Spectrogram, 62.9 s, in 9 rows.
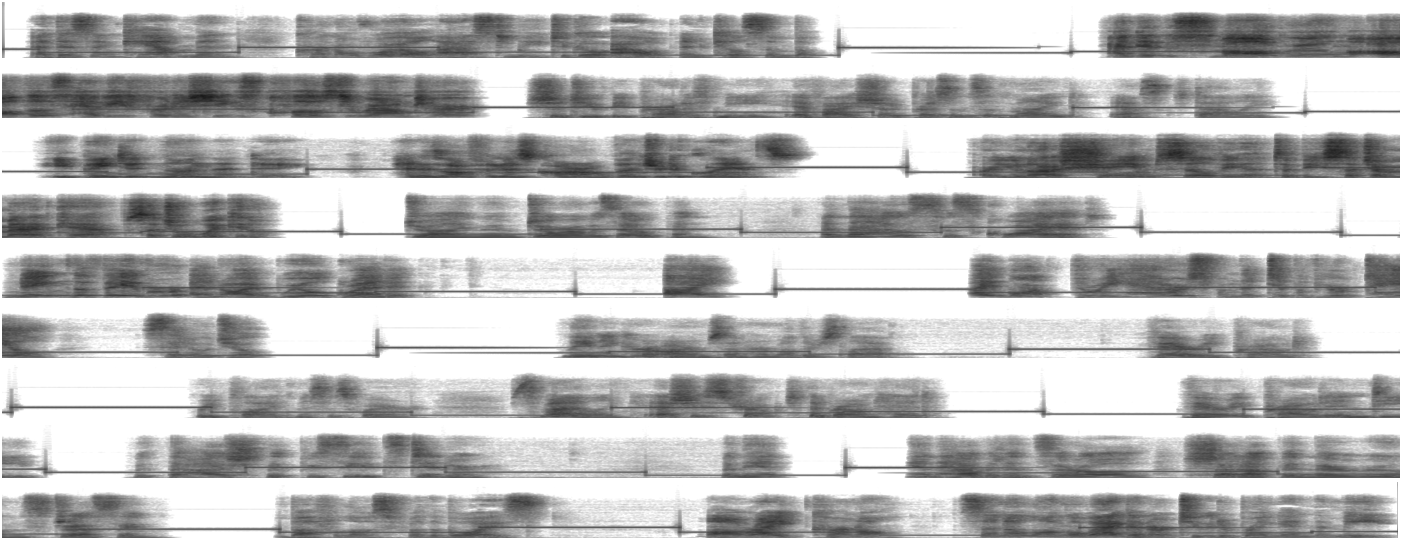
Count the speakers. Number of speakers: seven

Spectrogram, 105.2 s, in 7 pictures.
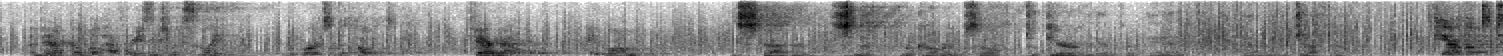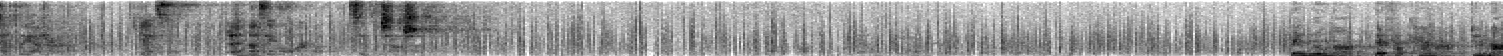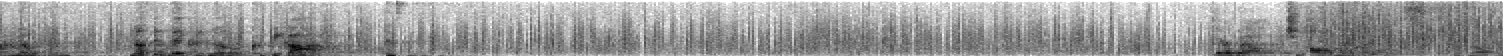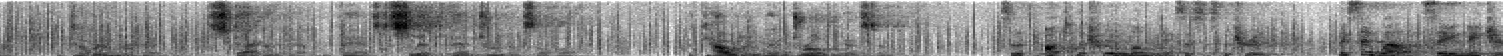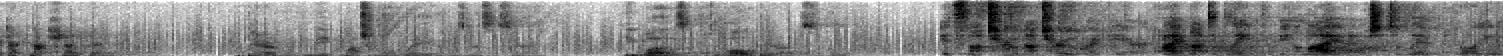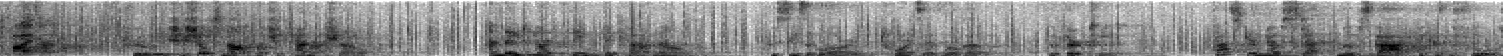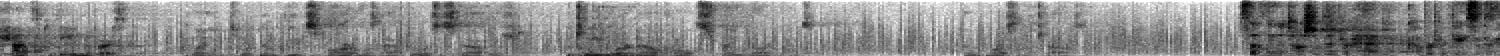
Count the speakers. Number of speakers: five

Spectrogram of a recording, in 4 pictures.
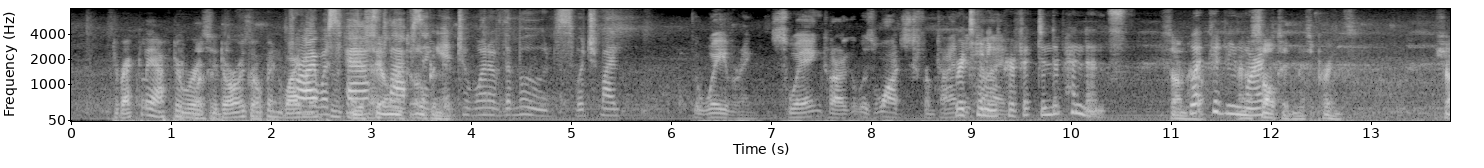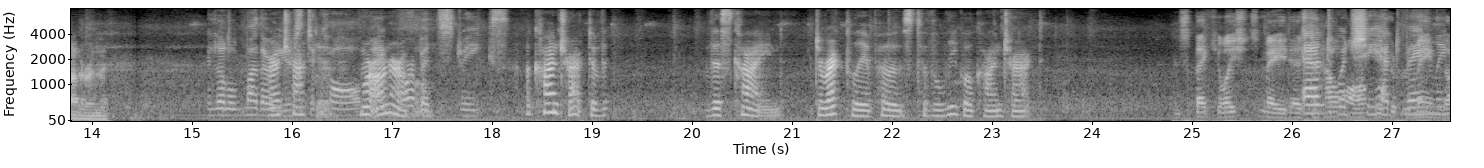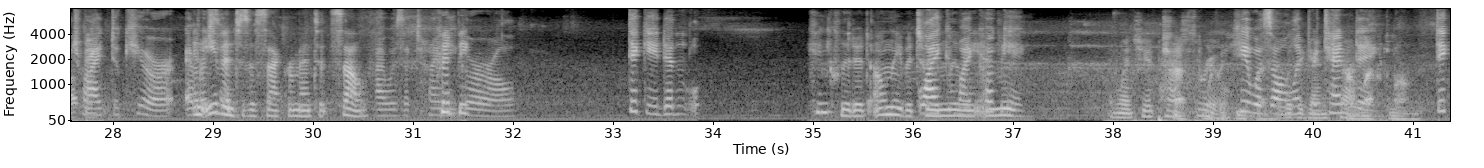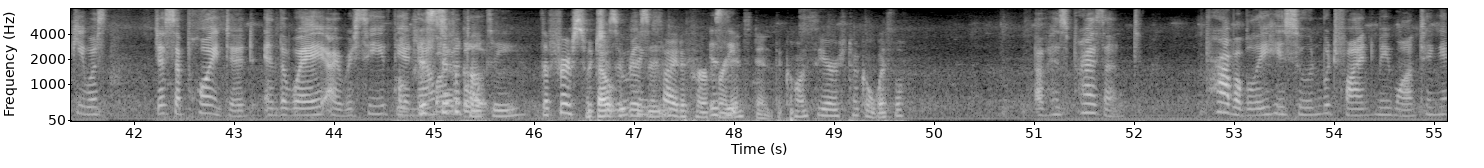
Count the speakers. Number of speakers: five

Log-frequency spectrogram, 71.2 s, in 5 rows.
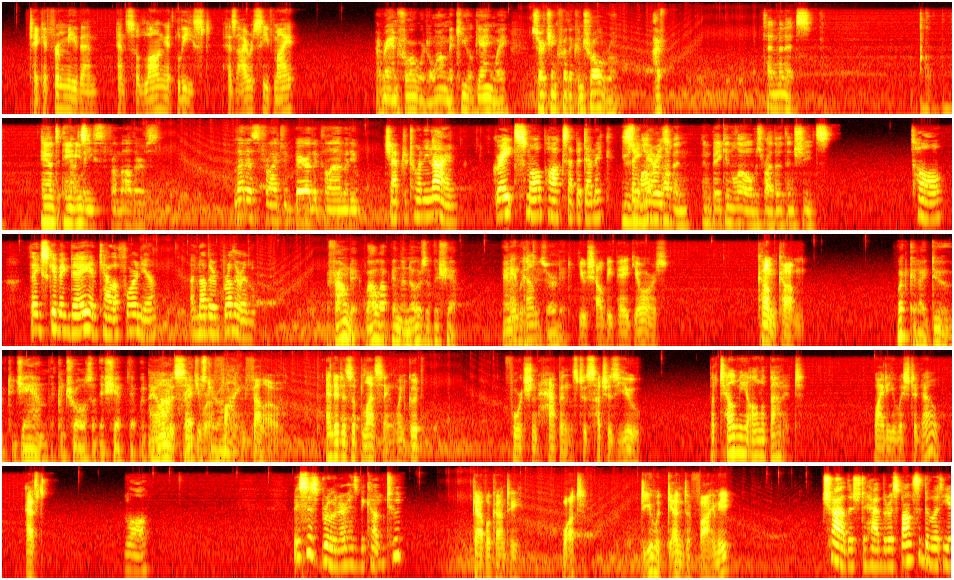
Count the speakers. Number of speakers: five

